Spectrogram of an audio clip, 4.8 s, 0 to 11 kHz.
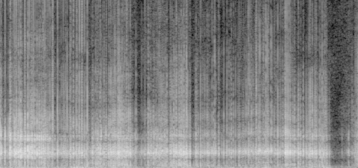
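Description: Long nails scratch a diamond painting notebook with a resin rhinestone cover, first across the beaded cover, then along the spine and page edge. The result is a dense, continuous crackly scratching with a bright band around 1 kHz, small dips in level, and a brief quiet gap near the end before the scratching resumes.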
